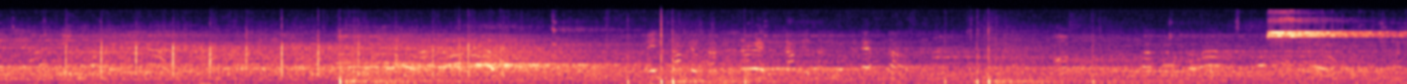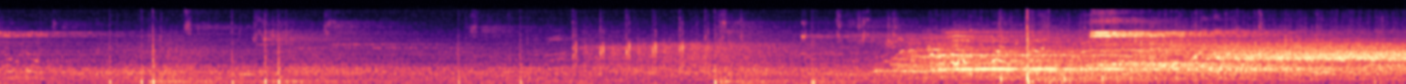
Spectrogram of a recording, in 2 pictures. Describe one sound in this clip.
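A crowd cheers and chatters in a large echoing hall.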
